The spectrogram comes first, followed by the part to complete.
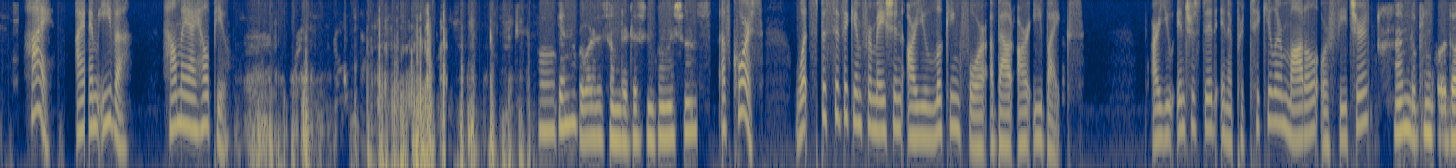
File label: conversation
